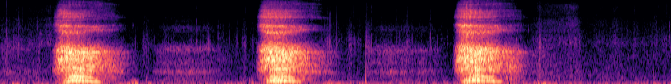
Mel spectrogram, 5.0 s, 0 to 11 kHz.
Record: exhalation_length: 5.0 s
exhalation_amplitude: 2371
exhalation_signal_mean_std_ratio: 0.41
survey_phase: alpha (2021-03-01 to 2021-08-12)
age: 45-64
gender: Male
wearing_mask: 'No'
symptom_none: true
smoker_status: Never smoked
respiratory_condition_asthma: false
respiratory_condition_other: false
recruitment_source: REACT
submission_delay: 1 day
covid_test_result: Negative
covid_test_method: RT-qPCR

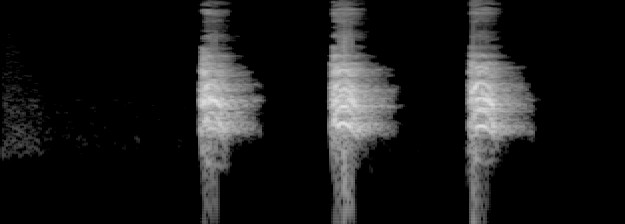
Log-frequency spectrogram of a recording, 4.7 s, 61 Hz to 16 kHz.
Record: exhalation_length: 4.7 s
exhalation_amplitude: 32768
exhalation_signal_mean_std_ratio: 0.33
survey_phase: alpha (2021-03-01 to 2021-08-12)
age: 18-44
gender: Male
wearing_mask: 'No'
symptom_none: true
smoker_status: Never smoked
respiratory_condition_asthma: false
respiratory_condition_other: false
recruitment_source: REACT
submission_delay: 1 day
covid_test_result: Negative
covid_test_method: RT-qPCR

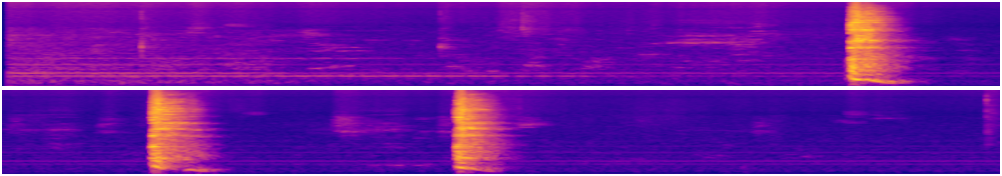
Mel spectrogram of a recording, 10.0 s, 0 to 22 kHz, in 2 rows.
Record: three_cough_length: 10.0 s
three_cough_amplitude: 32768
three_cough_signal_mean_std_ratio: 0.21
survey_phase: beta (2021-08-13 to 2022-03-07)
age: 65+
gender: Male
wearing_mask: 'No'
symptom_none: true
smoker_status: Ex-smoker
respiratory_condition_asthma: false
respiratory_condition_other: false
recruitment_source: REACT
submission_delay: 1 day
covid_test_result: Negative
covid_test_method: RT-qPCR
influenza_a_test_result: Negative
influenza_b_test_result: Negative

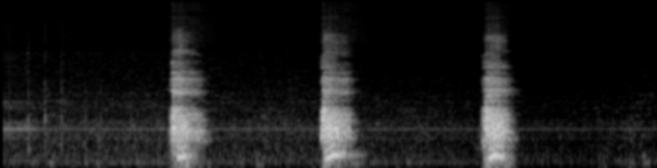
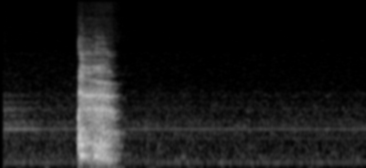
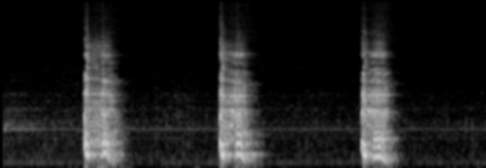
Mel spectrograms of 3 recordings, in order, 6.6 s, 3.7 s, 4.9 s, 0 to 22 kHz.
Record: exhalation_length: 6.6 s
exhalation_amplitude: 32768
exhalation_signal_mean_std_ratio: 0.29
cough_length: 3.7 s
cough_amplitude: 32768
cough_signal_mean_std_ratio: 0.26
three_cough_length: 4.9 s
three_cough_amplitude: 32768
three_cough_signal_mean_std_ratio: 0.34
survey_phase: beta (2021-08-13 to 2022-03-07)
age: 65+
gender: Male
wearing_mask: 'No'
symptom_none: true
smoker_status: Current smoker (e-cigarettes or vapes only)
respiratory_condition_asthma: false
respiratory_condition_other: false
recruitment_source: REACT
submission_delay: 1 day
covid_test_result: Negative
covid_test_method: RT-qPCR
influenza_a_test_result: Negative
influenza_b_test_result: Negative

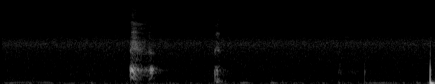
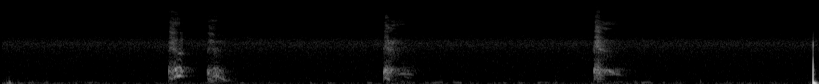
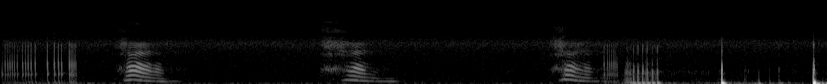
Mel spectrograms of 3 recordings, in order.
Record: cough_length: 4.4 s
cough_amplitude: 6326
cough_signal_mean_std_ratio: 0.27
three_cough_length: 8.2 s
three_cough_amplitude: 21193
three_cough_signal_mean_std_ratio: 0.16
exhalation_length: 8.3 s
exhalation_amplitude: 32002
exhalation_signal_mean_std_ratio: 0.16
survey_phase: beta (2021-08-13 to 2022-03-07)
age: 45-64
gender: Female
wearing_mask: 'No'
symptom_none: true
smoker_status: Never smoked
respiratory_condition_asthma: false
respiratory_condition_other: false
recruitment_source: REACT
submission_delay: 1 day
covid_test_result: Negative
covid_test_method: RT-qPCR
influenza_a_test_result: Negative
influenza_b_test_result: Negative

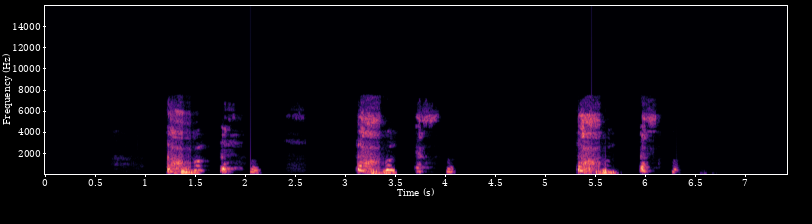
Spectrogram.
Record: three_cough_length: 7.4 s
three_cough_amplitude: 29058
three_cough_signal_mean_std_ratio: 0.35
survey_phase: beta (2021-08-13 to 2022-03-07)
age: 45-64
gender: Female
wearing_mask: 'No'
symptom_runny_or_blocked_nose: true
smoker_status: Ex-smoker
respiratory_condition_asthma: true
respiratory_condition_other: false
recruitment_source: REACT
submission_delay: 1 day
covid_test_result: Negative
covid_test_method: RT-qPCR
influenza_a_test_result: Unknown/Void
influenza_b_test_result: Unknown/Void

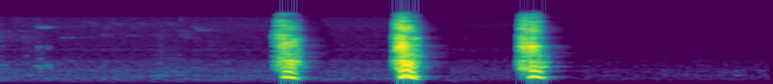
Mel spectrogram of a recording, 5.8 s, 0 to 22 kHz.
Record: exhalation_length: 5.8 s
exhalation_amplitude: 26750
exhalation_signal_mean_std_ratio: 0.22
survey_phase: alpha (2021-03-01 to 2021-08-12)
age: 45-64
gender: Female
wearing_mask: 'No'
symptom_none: true
symptom_onset: 4 days
smoker_status: Ex-smoker
respiratory_condition_asthma: false
respiratory_condition_other: false
recruitment_source: REACT
submission_delay: 2 days
covid_test_result: Negative
covid_test_method: RT-qPCR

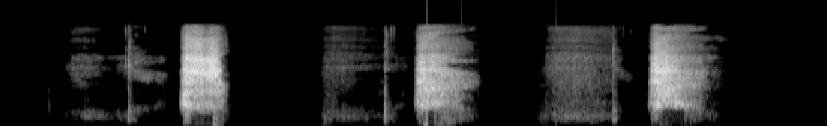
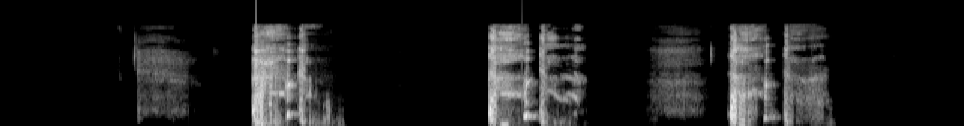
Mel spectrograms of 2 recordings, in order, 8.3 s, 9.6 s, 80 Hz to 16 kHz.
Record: exhalation_length: 8.3 s
exhalation_amplitude: 29065
exhalation_signal_mean_std_ratio: 0.29
three_cough_length: 9.6 s
three_cough_amplitude: 28860
three_cough_signal_mean_std_ratio: 0.27
survey_phase: beta (2021-08-13 to 2022-03-07)
age: 18-44
gender: Female
wearing_mask: 'No'
symptom_runny_or_blocked_nose: true
smoker_status: Ex-smoker
respiratory_condition_asthma: false
respiratory_condition_other: false
recruitment_source: REACT
submission_delay: 5 days
covid_test_result: Negative
covid_test_method: RT-qPCR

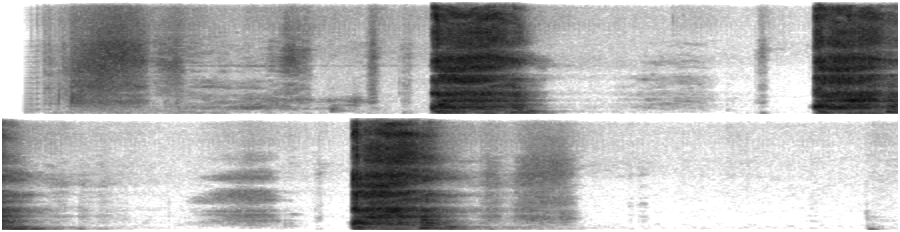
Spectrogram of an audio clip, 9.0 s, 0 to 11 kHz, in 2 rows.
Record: three_cough_length: 9.0 s
three_cough_amplitude: 29108
three_cough_signal_mean_std_ratio: 0.34
survey_phase: alpha (2021-03-01 to 2021-08-12)
age: 65+
gender: Female
wearing_mask: 'No'
symptom_none: true
smoker_status: Ex-smoker
respiratory_condition_asthma: false
respiratory_condition_other: false
recruitment_source: REACT
submission_delay: 1 day
covid_test_result: Negative
covid_test_method: RT-qPCR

